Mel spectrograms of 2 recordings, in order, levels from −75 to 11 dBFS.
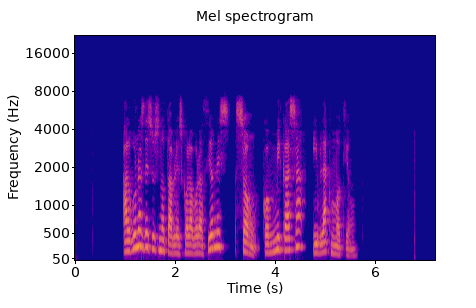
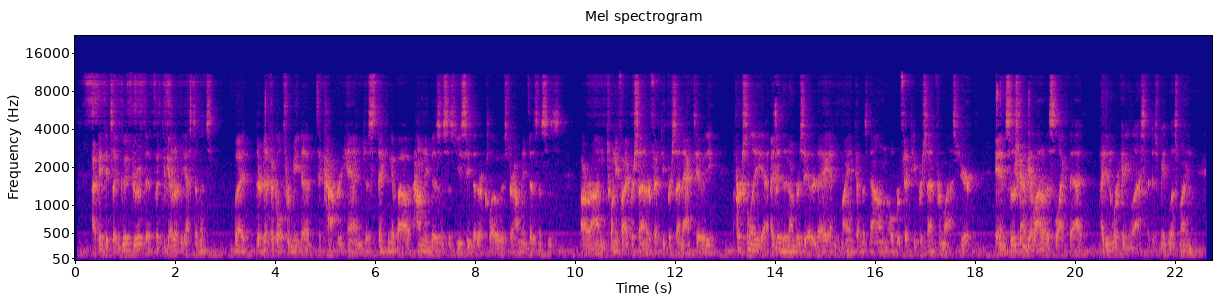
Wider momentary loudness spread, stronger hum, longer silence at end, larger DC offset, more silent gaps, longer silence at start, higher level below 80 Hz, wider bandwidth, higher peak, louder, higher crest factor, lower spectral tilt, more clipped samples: about the same, 9 LU vs 8 LU; neither; first, 1.6 s vs 0.15 s; neither; neither; first, 0.95 s vs 0.05 s; about the same, -66 dBFS vs -62 dBFS; second, 7.6 kHz vs 11.5 kHz; about the same, -4 dBFS vs -2 dBFS; about the same, -20 LUFS vs -19 LUFS; about the same, 18 dB vs 20 dB; about the same, -4.5 dB/octave vs -3.5 dB/octave; neither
